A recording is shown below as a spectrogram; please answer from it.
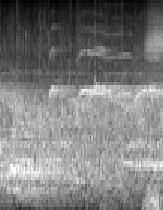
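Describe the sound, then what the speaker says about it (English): Spectators applaud at a professional racquetball singles final in Bolivia, a broad wash of clapping and crowd noise heard at a distance while a commentator talks over it throughout. "The crowd coming alive."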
